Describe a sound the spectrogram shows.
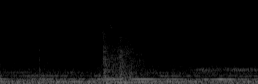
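A locked door rattles as it is tried.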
